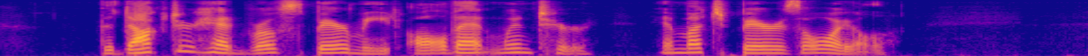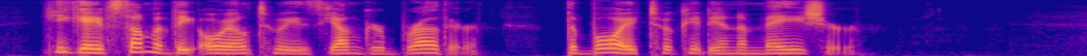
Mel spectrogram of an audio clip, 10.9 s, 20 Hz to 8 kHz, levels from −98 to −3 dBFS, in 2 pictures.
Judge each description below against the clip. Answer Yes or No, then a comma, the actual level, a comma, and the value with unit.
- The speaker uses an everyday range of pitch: Yes, average, 3.1 semitones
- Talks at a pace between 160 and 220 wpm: Yes, average, 175 wpm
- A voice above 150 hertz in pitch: Yes, medium, 185 Hz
